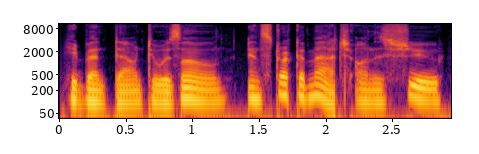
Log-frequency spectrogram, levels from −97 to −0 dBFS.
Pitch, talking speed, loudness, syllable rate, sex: 105 Hz, 265 wpm, -17 LUFS, 5.0 syllables/s, male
